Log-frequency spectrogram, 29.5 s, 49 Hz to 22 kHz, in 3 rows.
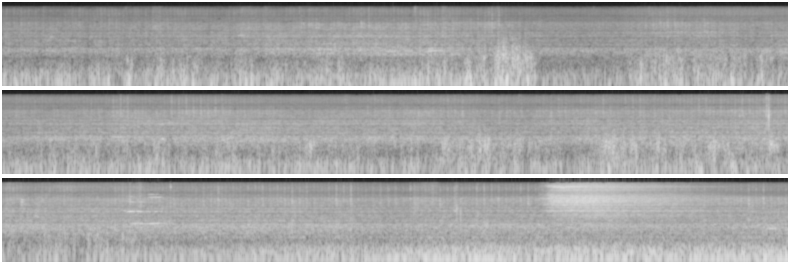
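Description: Class 31 diesel locomotive 31601 moving slowly light engine, its English Electric diesel engine giving a steady low rumble, with occasional knocks and faint squeals from the wheels on the track. Near the end a loud hiss lasts about a second and a half.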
